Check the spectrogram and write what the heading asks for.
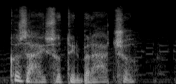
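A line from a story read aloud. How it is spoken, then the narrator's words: Voice broken from crying. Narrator (Italian): chiese Samantha con la voce ancora rotta dal pianto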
